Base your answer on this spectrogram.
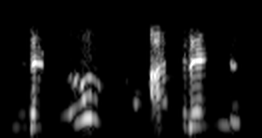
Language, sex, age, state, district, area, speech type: Telugu, female, 60+, Andhra Pradesh, Chittoor, rural, conversation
